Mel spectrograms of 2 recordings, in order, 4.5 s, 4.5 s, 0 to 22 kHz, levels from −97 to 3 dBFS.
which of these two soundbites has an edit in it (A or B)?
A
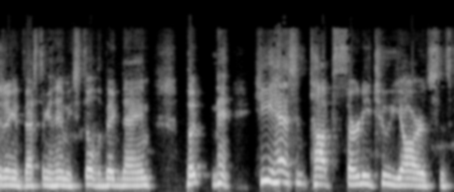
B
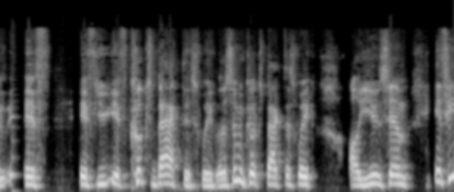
B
